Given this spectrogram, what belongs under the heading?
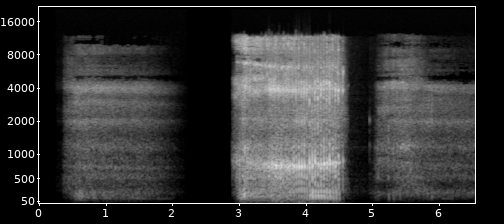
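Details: Snoring during night sleep: loud, rough snoring on the in-breath between quieter breathing sounds, a steady cycle of noisy sleep breathing.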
